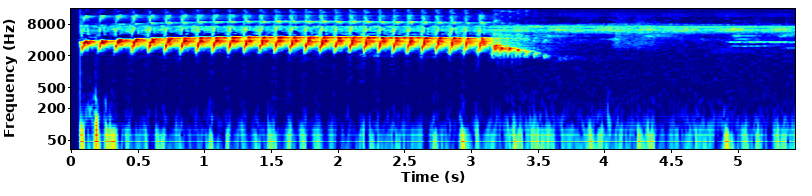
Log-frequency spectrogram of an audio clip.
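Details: Silvered antbird (Sclateria naevia) song: a long fast series of bright, evenly repeated whistled notes near one pitch, about three seconds, ending in a short descending run of notes; faint insect hum and low background rumble.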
